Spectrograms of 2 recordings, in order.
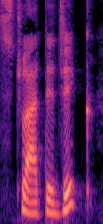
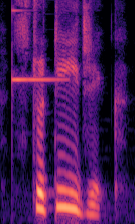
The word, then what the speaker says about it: strategic: No, that's wrong. It's not strategic. Actually, the word strategy misleads us. Yes, the word is strategy, but strategic is incorrect. The correct pronunciation is strategic.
